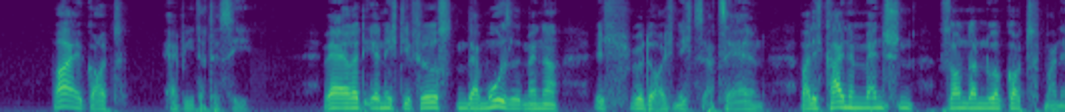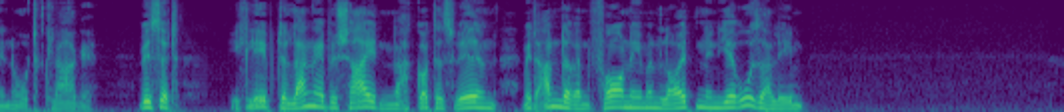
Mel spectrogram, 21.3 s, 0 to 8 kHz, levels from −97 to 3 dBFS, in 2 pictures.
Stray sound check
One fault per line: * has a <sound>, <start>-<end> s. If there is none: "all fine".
all fine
